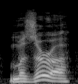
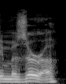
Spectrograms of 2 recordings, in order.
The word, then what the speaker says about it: Missouri: here I found that to have the stereotypical Missoura accent you must have you must be two things born and raised in Missouri or a shared border state and above the age of 50 ah pretty much anyone from Missouri with those two things under their belt will say Missoura uh but anyone with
